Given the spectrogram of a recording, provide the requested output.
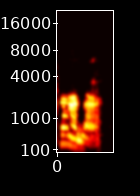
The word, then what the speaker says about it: Werner: And the W is pronounced like with a V in German, so Werner.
